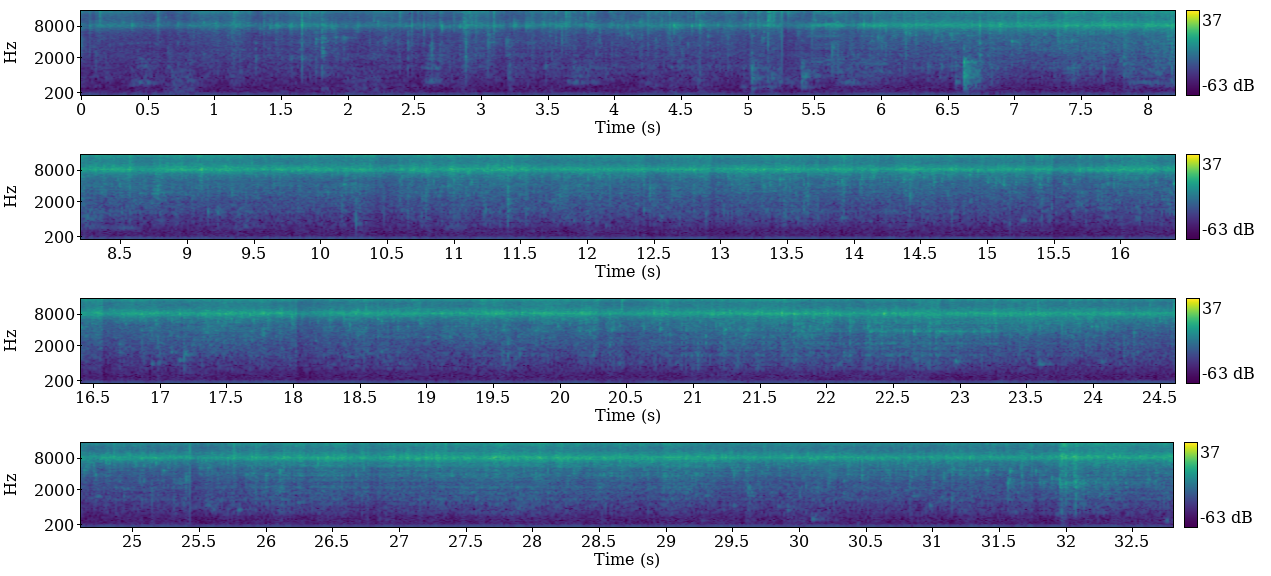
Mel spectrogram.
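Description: Two split fish frying in hot oil in a metal pan. The sizzle grows louder about six seconds in and then holds steady. A metal spatula clicks and scrapes against the pan now and then, mostly in the first few seconds.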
